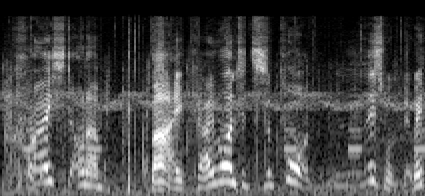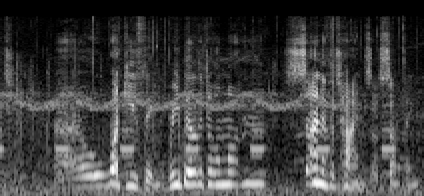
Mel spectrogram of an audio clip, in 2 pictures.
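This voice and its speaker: An actor playing a stunned, indignant prime minister in an audio drama, blustering and spluttering in halting phrases. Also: mid-range voice, sing-song, a crowd in the background. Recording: noisy scene with ambience behind.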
